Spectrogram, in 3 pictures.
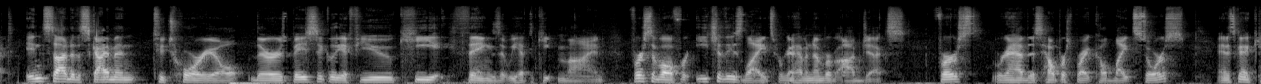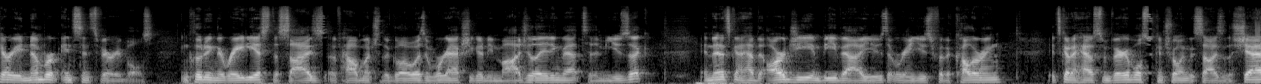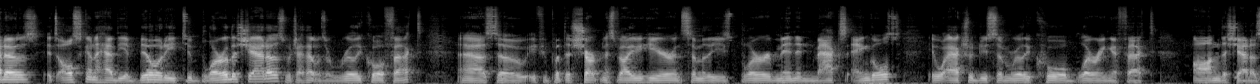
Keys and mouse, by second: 3.6 ctrl+middle click, 5.5-6.1 drag, 8.0-9.1 drag.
